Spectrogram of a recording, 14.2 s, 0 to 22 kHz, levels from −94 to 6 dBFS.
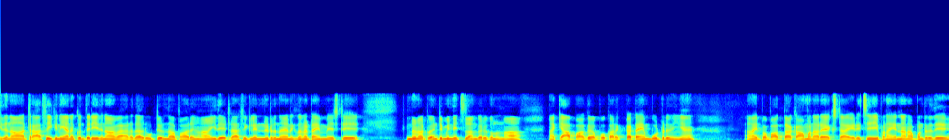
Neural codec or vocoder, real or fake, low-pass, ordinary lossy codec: codec, 24 kHz, 1.2 kbps, DualCodec; fake; 7.2 kHz; none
